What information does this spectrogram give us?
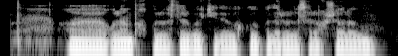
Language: Pashto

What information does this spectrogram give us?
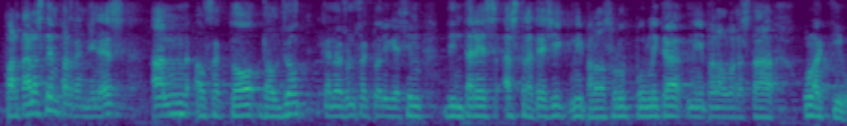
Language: Catalan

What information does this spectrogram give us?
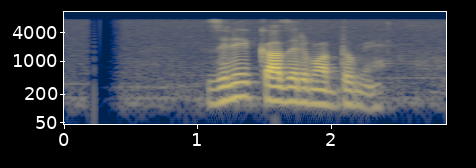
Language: Bangla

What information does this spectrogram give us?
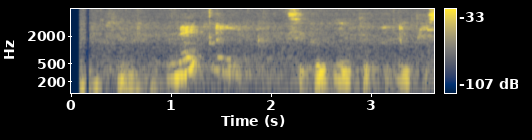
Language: Czech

